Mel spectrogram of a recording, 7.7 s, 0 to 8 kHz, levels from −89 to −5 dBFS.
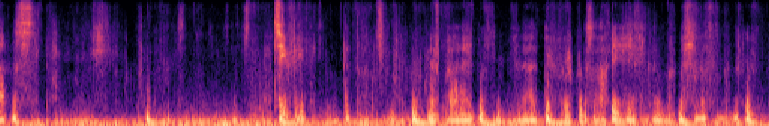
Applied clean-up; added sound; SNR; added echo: neural diffusion model UNIVERSE++.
